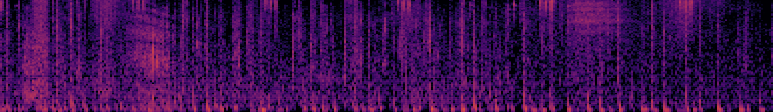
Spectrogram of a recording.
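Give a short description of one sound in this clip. Horse hooves thud steadily on soft ground.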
